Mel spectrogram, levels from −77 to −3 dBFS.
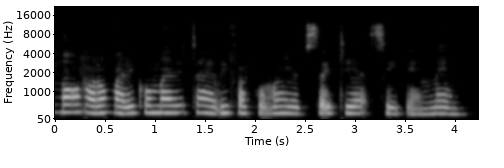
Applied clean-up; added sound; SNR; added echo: neural mask model DeepFilterNet 3.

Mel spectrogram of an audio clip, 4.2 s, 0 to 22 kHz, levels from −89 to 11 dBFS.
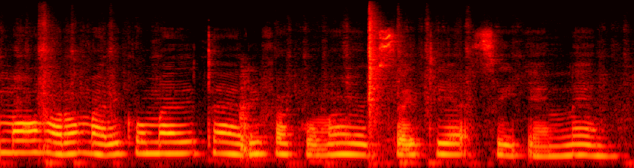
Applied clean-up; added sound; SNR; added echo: none; Engine; 17 dB; none.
